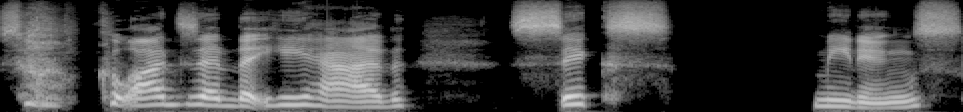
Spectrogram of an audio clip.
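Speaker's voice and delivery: giggling and laughing through the words. Retelling a serious claim about meetings with aliens, giggling while talking. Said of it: "I don't know why I'm giggling".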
